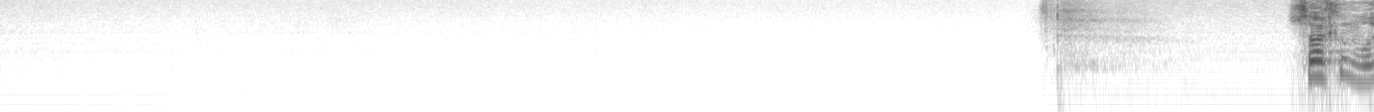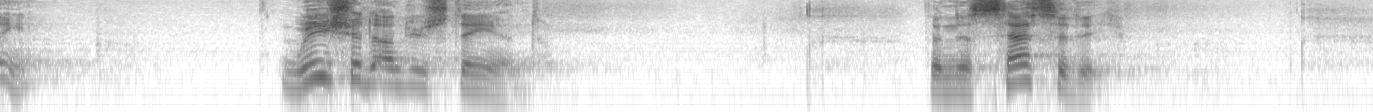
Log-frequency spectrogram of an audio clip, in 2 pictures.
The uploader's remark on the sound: This is a sermon recorded live on 11/15/2020 during the evening service at the Lebanon Bible Fellowship Church in Lebanon, PA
